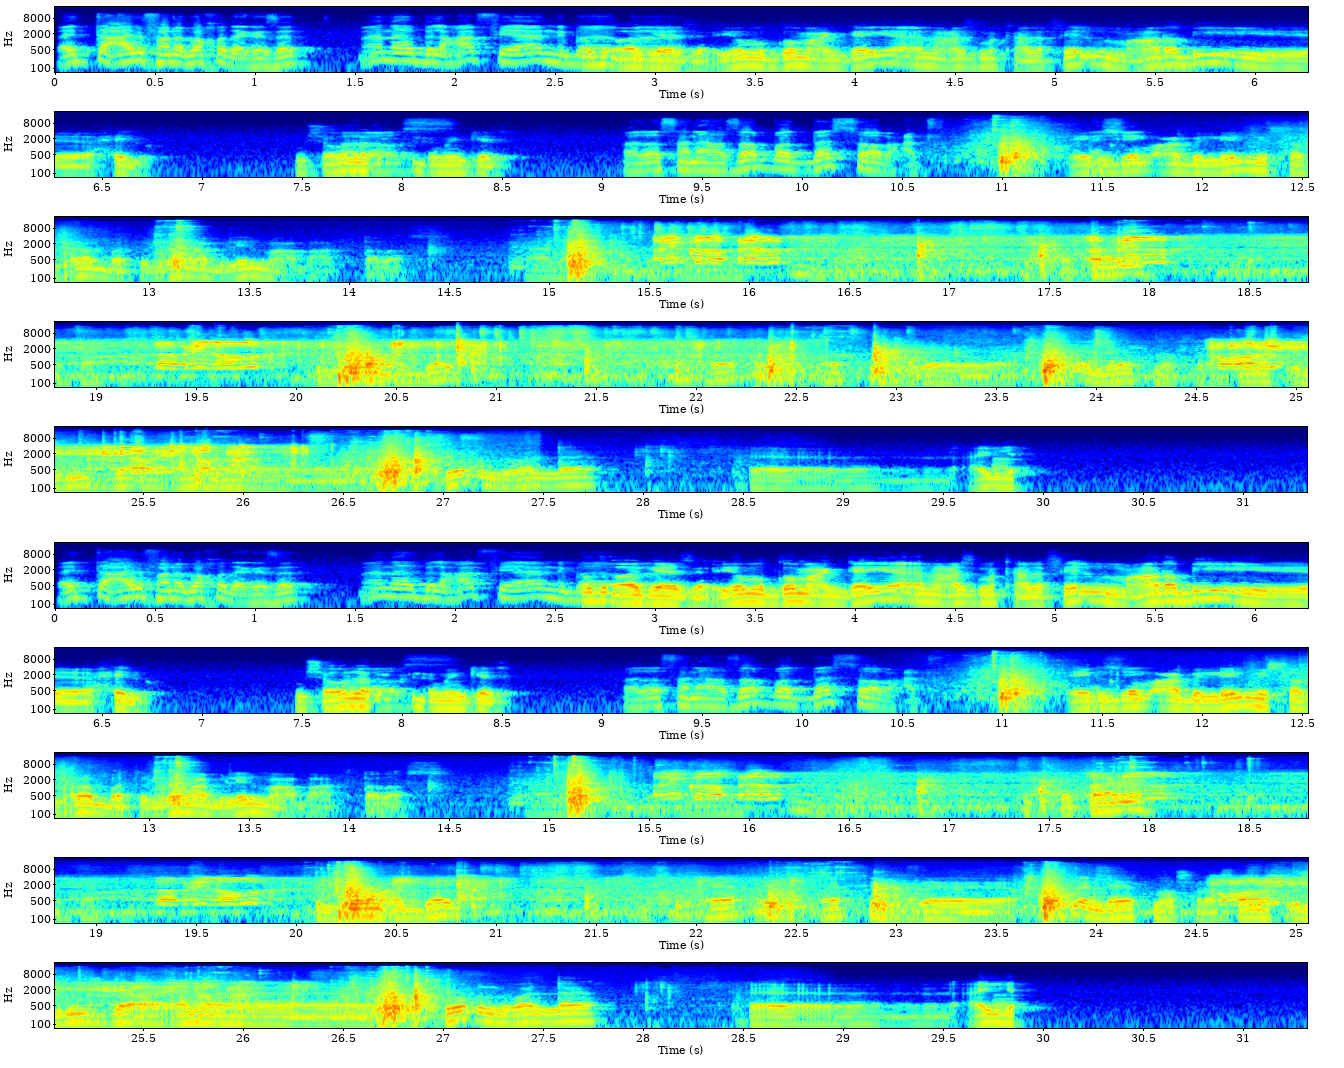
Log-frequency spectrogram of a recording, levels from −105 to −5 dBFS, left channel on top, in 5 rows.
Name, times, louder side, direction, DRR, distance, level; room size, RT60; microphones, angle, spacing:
voice 1, 0.0-1.3 1.5-3.1 7.7-8.0 9.1-10.7 11.4-11.7 14.9-16.7 18.8-19.1 29.7-29.9, left 2 dB, 25° left, 0.8 m, -48 dB
voice 2, 2.6-6.7 7.5-8.5 11.3-14.5 17.4-18.1 20.1-20.9 21.7-27.8 28.5-29.9, right 5 dB, 60° right, 0.3 m, -41 dB
sound 1, 10.6-11.4 11.9-12.0 12.2-13.4 14.1-14.2 14.4-14.5 14.8-15.6 16.3-17.1 17.3-18.6 20.0-20.7 21.6-24.1 24.9-27.2 27.6-28.5, right 1 dB, 25° right, 1.1 m, -38 dB
sound 2, 15.2-27.5, left 6 dB, 65° left, 0.9 m, -37 dB
7.5 x 6.3 x 3.9 m
head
